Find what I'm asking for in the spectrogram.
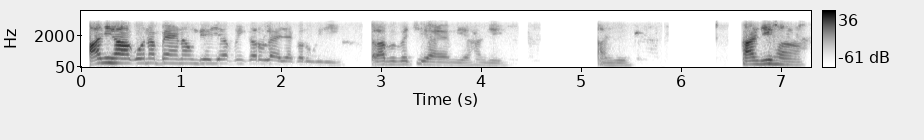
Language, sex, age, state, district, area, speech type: Punjabi, male, 30-45, Punjab, Barnala, rural, conversation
